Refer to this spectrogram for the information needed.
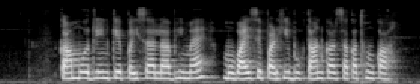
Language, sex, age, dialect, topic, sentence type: Chhattisgarhi, female, 25-30, Central, banking, question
